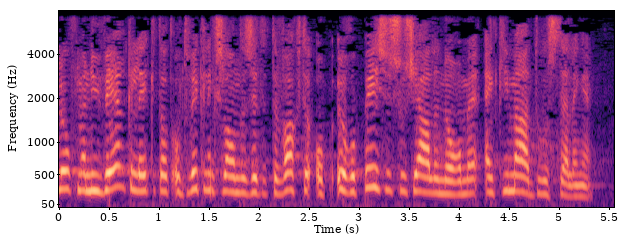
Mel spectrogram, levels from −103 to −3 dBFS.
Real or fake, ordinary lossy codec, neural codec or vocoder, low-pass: real; none; none; 7.2 kHz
